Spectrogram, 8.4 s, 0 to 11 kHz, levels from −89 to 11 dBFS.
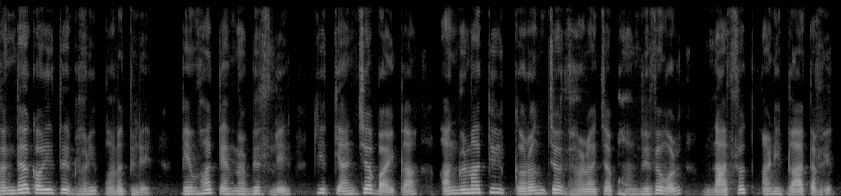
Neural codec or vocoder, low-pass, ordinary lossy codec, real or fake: autoencoder, 22.05 kHz, a latent of 192 numbers a frame, VITS, trained on one speaker; none; none; fake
